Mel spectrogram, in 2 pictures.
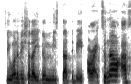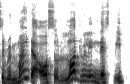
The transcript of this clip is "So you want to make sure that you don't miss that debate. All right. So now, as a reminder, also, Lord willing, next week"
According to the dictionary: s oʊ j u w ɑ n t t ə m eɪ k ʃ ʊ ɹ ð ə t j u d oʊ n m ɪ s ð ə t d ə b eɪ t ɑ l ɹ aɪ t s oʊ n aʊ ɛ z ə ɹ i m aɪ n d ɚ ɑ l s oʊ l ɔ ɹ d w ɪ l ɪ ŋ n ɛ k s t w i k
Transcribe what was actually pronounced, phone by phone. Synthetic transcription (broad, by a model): s oʊ j u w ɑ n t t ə m eɪ k ʃ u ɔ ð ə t j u d oʊ n m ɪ s ð ə t d ə b eɪ t ɑ l ɹ aɪ t s oʊ n aʊ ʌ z ə ɹ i m aɪ n d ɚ ɑ l s oʊ l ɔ d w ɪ l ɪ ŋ n ɛ k s t w i k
